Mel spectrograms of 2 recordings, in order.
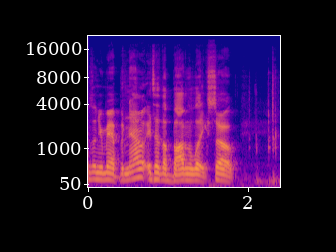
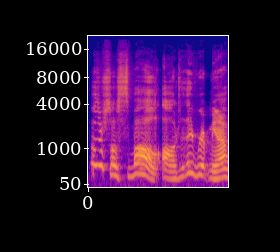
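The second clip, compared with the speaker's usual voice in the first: surprised barkeep; 8 semitones higher, 5 dB louder than usual. Acted. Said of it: "he's like".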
